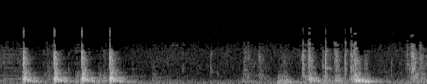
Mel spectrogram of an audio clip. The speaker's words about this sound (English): Safe now to knock.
